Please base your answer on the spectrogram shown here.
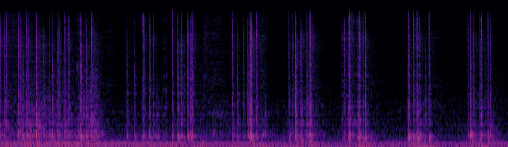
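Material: Wood.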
